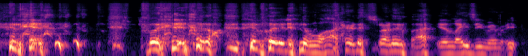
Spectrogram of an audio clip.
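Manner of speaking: breaking up with laughter mid-story; laughing while talking. Real, not acted. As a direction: struggle to get the words out through real laughter. Cracking up while telling story.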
